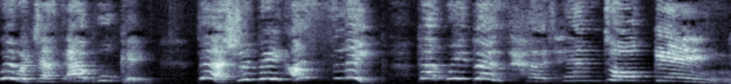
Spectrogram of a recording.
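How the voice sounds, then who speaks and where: In a put-on character voice, a woman speaks at an extremely high pitch with very wide pitch swings. Her pace is very slow, and there is a slight echo. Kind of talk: bedtime story. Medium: read story.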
